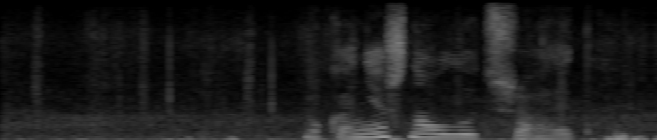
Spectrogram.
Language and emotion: Russian, neutral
